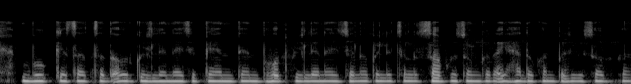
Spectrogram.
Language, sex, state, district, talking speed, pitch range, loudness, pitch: Maithili, male, Bihar, Supaul, 245 wpm, 145-150 Hz, -31 LUFS, 150 Hz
